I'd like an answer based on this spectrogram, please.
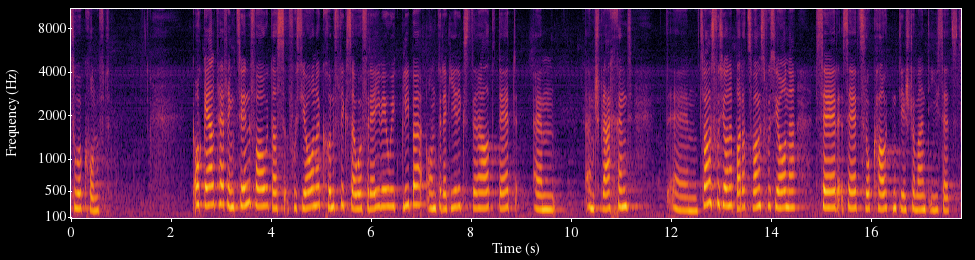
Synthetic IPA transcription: t͡suəkʰχʊnft | ʔoɡɛlthɛfɪŋtsɪnfɔld̥ɑsfusjoːnəkʰʏnftɪɡsœwəfɾɛɪvɪlɪɡ̥b̥liːbəʔʊnt̚d̥ərɛɡ̥iːəɾɪksɾɑːtd̥ɛt | m | ɛntʃpɾæχənt | ɛt͡svɑŋsfusjoːnəpɑɾɑt͡svɑŋsfusjoːnə | seːɾseːɾt͡sɾʊkhɑltən̩tdiɪnʃtɾumæntiːsɛt͡st

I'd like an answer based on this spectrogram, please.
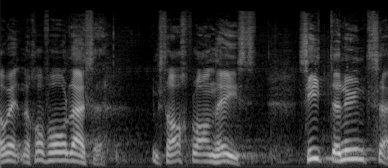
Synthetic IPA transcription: ɑːʋɛtnəχofoːrlæsə | ɪmsɑχplɑːnhɛɪst | sit̪ːənynt͡sæ̰

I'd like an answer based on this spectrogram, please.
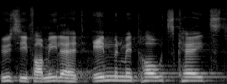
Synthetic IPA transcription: ysifɑmiljəhɛt̪ɪmːəɾmɪt̪hɔʊt͡skhɛɪt͡st

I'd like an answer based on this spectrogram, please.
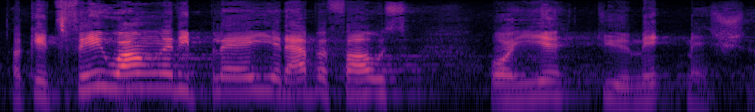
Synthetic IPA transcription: d̪̥ɑːɡ̥ɪtsfɪːwɑŋəɾiplɛjəɾæbəfɑls | ʋohiəd̥yəmɪt̚mɪʃtə

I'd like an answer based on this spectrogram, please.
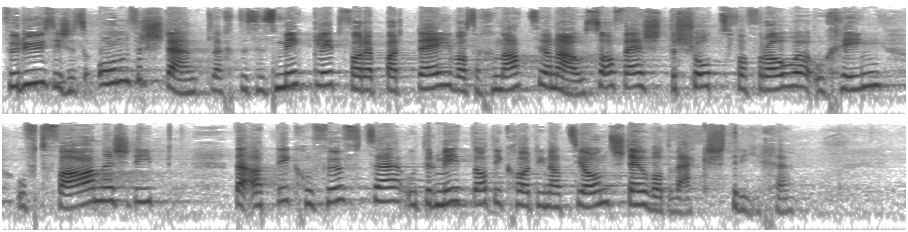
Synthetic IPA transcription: fʏɾyːsɪʃ̬ɛsʊnfəɾʃtæntləχd̥ɑsəsmɪt̚ɡ̥lɪtfɔɾəpɑɾtɛɪʋosəχnɑt͡sjɔnɑːwsofɛʃt̚d̥əɾʃʊt͡sfɔfɾɔwəʔuχɪŋuftfɑːnəʃɾiːpt | d̥əʔɑɾtɪkχl̩fʏft͡sæʔud̥əɾmɪtːod̥ikʰoɾdinɑt͡sjoːnsʃtɛwʋɔt̪ʋækʃtɾiːχə

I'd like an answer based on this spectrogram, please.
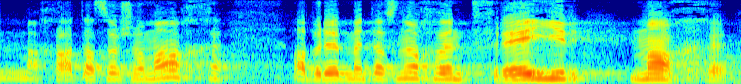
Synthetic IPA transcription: məχɑdɑːsoʃomɑχə | ɑːbəɾœp̚mədɑːsnoχœntfɾeɪəɾmɑχə

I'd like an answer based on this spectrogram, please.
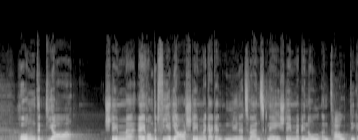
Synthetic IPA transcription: hʊnd̪ətjɑː | ʃtɪməɛɦʊnd̪ətfiːəɾjɑːɾʃtɪmːəɡ̥æɡ̥ənyːnət͡sʋænt͡sknɛjʃtɪmːəbɪnʊlɛnthɑwtiɡ̥ə

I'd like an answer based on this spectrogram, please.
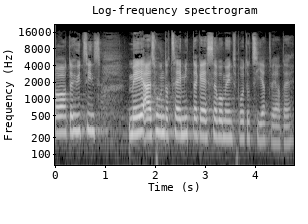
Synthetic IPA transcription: ɑʁtəhytsɪns | meːalshʊndəʁt̚t͡sɛːmitəɡɛsəʋomœntpʁodut͡siːtʋɛːɐd̥ə

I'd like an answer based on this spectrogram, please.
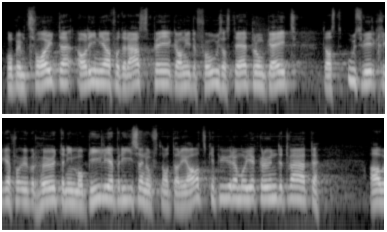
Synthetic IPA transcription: ʊnbɪmt͡svɔʏtəʔalinjəfɔdəɾɛspeːɡɑŋidəfoːuːsdɑsd̥ɛːdɾʊmɡɛɪt | d̥ɑstuːsvɪɾkχɪɡəfɔybəɾɦøːtənimɔbiːljəpriːsənʊftnɔtaɾjɑːt͡sɡ̥ebyːɾəmɔjəkɾʏndətvæːrdə | ɑʊ

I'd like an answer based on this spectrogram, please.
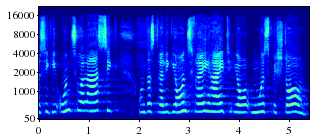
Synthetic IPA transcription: siɡiʔʊnt͡suːəɐlasɪk | ʊntdastʁeliɡjoːnsfʁaɪhaɪtjomuɐsb̥eʃtɔː

